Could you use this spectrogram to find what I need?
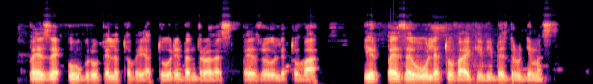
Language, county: Lithuanian, Panevėžys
